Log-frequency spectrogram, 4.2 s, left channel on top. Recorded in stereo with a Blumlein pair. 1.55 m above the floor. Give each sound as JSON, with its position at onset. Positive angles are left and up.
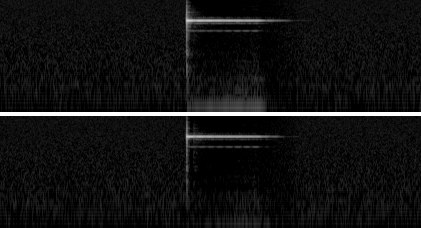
{"t": 1.9, "sound": "a chime", "azimuth_deg": 70, "distance_m": 0.9}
